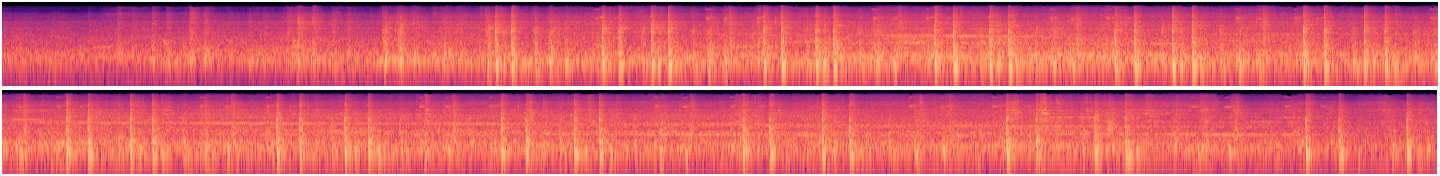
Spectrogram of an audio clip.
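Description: A long electric commuter train running past at low speed. Its wheels clack over rail joints and points with a dense, uneven rhythm, getting louder about four seconds in as the cars reach the track alongside. A faint whine falls slowly in pitch as the train slows.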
